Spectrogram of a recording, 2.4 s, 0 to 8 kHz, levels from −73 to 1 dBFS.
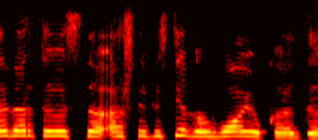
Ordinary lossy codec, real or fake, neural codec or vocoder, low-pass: Opus, 24 kbps; real; none; 7.2 kHz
